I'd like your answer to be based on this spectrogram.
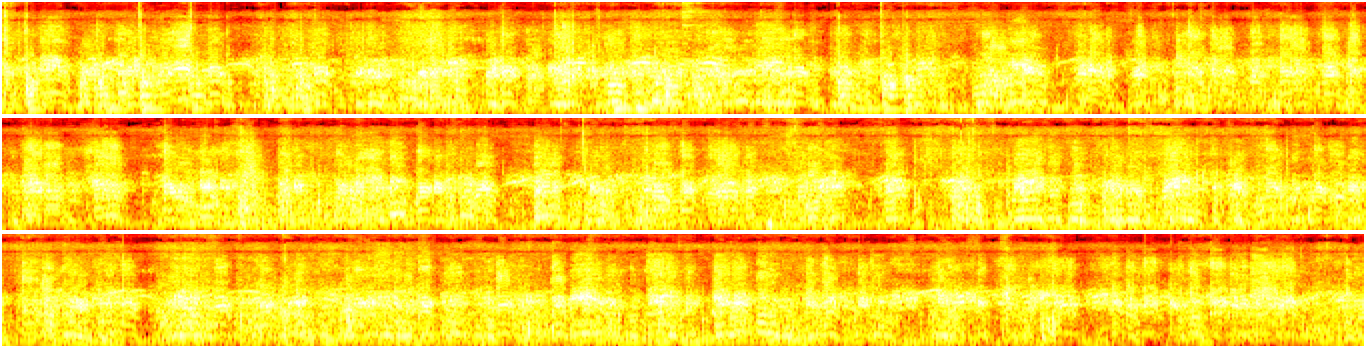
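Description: A crowd of domestic ducks on a flood-prone farm quacks continuously and loudly up close, a dense overlapping chorus with occasional honking calls mixed in.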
